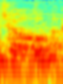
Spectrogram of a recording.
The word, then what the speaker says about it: Jobb: our author so dean jobe again pronounced like robe um as he has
